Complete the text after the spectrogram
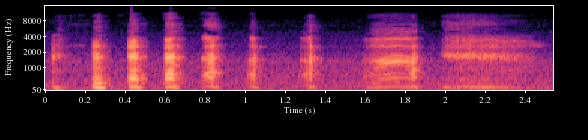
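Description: A young man laughs heartily close to a phone microphone.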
